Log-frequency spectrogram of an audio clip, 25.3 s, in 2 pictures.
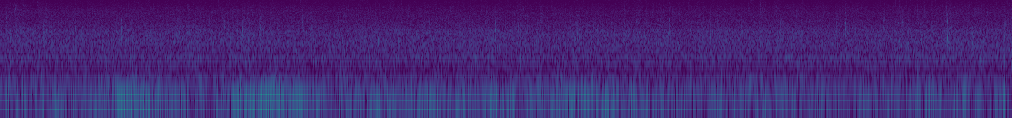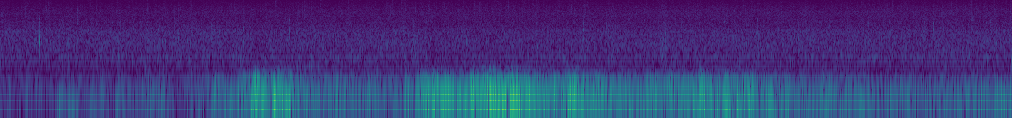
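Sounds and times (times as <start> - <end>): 
thunderstorm: 15.3 - 25.2.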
